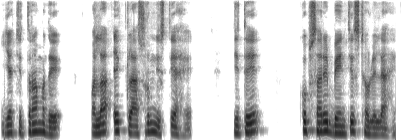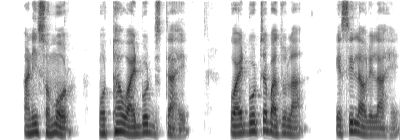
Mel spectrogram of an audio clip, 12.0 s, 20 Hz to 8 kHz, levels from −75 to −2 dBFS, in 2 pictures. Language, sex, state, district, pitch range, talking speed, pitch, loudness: Marathi, male, Maharashtra, Nagpur, 110-140 Hz, 135 wpm, 120 Hz, -18 LUFS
